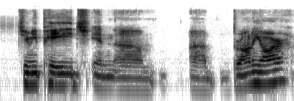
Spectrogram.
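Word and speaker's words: Bron-Y-Aur: And also um Jimmy Paige and um uh Bronny Rar I think I'm saying it right. Not Bronny R stomp, but just the B R O N hyphen Y hyphen Aur.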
